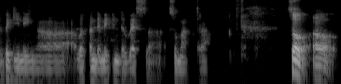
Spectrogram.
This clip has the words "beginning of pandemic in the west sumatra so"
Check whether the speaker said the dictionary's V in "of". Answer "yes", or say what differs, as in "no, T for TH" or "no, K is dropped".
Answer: no, W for V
